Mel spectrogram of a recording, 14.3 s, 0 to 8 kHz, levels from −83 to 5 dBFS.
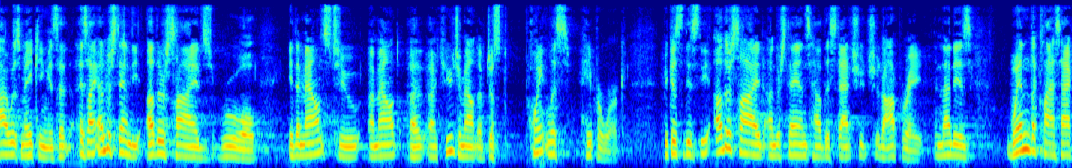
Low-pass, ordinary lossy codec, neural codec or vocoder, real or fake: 7.2 kHz; AAC, 32 kbps; none; real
